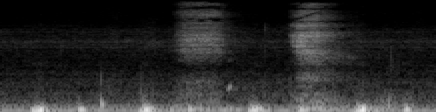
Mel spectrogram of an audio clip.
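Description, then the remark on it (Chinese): A young woman's rapid heartbeat thumps steadily, about three beats a second, with two brief soft breathy hisses passing over it midway. No one speaks. “是小姐姐的心跳音”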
